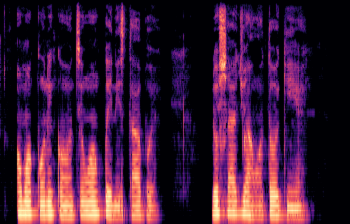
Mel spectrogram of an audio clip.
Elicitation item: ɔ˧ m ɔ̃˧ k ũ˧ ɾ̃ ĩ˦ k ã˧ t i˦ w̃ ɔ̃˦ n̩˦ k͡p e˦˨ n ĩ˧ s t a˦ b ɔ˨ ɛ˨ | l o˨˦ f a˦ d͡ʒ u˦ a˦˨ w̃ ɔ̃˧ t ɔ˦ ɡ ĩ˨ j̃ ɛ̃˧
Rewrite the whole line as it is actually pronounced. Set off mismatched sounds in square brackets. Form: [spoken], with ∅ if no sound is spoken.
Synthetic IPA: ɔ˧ m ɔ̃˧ k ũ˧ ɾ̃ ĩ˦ k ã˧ t i˦ w̃ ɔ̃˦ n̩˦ k͡p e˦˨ n ĩ˧ s t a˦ b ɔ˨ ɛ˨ | l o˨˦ [ʃ] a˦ d͡ʒ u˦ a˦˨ w̃ ɔ̃˧ t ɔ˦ ɡ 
